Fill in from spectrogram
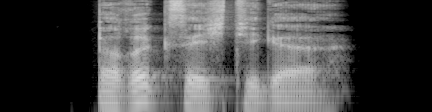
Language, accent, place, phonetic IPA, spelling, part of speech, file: German, Germany, Berlin, [bəˈʁʏkˌzɪçtɪɡə], berücksichtige, verb, De-berücksichtige.ogg
- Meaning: inflection of berücksichtigen: 1. first-person singular present 2. first/third-person singular subjunctive I 3. singular imperative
